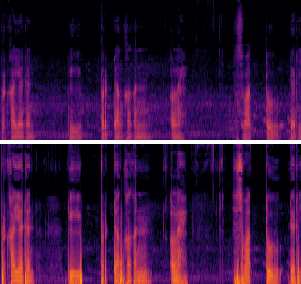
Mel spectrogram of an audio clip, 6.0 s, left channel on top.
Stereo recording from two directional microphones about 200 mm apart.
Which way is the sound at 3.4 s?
90° right.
